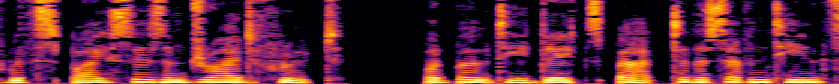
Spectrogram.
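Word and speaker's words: Bobotie: Baboti, pronounced Baboti, is a Cape Malay creation made with minced beef and topped with a savory egg custard.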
